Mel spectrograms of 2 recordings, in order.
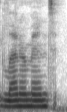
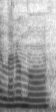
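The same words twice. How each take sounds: First: The name is pronounced the German way. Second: The name is pronounced the French way. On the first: "more of the German way because I'm German" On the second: "you can say Lenormand. That's good"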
